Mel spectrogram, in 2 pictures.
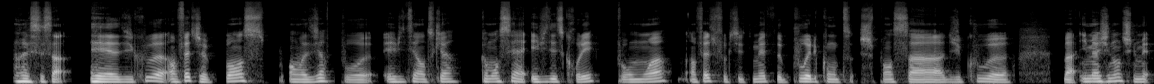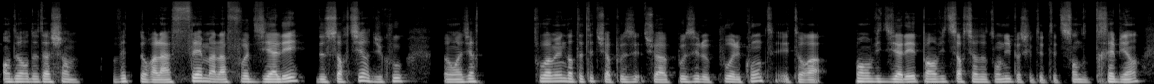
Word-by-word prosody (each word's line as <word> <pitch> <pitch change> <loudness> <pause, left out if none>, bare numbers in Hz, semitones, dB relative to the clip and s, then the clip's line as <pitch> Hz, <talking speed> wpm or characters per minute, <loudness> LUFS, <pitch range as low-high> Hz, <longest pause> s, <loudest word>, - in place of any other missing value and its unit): Ouais, 135 0 +7
c'est 125 +1 -1
ça 120 - +1 0.2
et 130 -3 +8
heu, - - +3
du 115 0 -2
coup, 170 +8 -4
heu, 145 -4 +3
en 125 - +2
fait 165 +7 +2
je 125 - +2 0.2
pense, 155 +2 +1 0.2
on 115 - 0
va 115 0 +2
dire 145 +6 +1
pour, 105 -1 -2
heu, 105 - -5
éviter, 120 +2 -2
en 120 - +1
tout 115 - -7
cas, 130 -2 -2 0.2
commencer 135 +2 0
à 125 - +2
éviter 120 +1 0
de - - 0
scroller. 125 +5 -1 0.2
Pour 115 - -3
moi 130 +7 +1 0.2
en - - -1
fait, 145 +5 +2
il - - -3
faut 145 - -7
que 115 - -12
tu 115 - -6
te 110 - -31
mettes 130 +1 -1
le 115 - 0
pour 125 +6 0
et - - +9
le - - -3
contre. 115 -2 -5
Je - - -3
pense 115 0 -3
à 110 -1 +3
du 110 +1 -6
coup, 135 +4 -3
heu, 110 -2 +2 0.5
bah, - - +2
imaginons 135 +2 +2
que 160 - -3
tu 145 - -4
le 120 - 0
mets 120 - -3
en 130 - +2
dehors 130 0 +2
de 125 - -1
ta 125 -1 +2
chambre, 115 -2 -2 0.3
en - - -10
fait 140 +3 -1
tu 125 - +1
auras 110 -1 +3
la 110 0 +5
flemme 145 +4 +2
à - - +4
la 115 0 +4
fois 130 +3 -1
d'y 120 +1 +1
aller, 150 +7 +4
de 120 - 0
sortir 125 +8 +1
du 120 -2 -4
coup, 145 +5 -2 0.4
on 115 - 0
va 115 - +3
dire, 135 +3 +1 0.6
toi 140 -1 +3
même 145 +1 +2
dans 130 - +3
ta 130 - -1
tête, 140 +3 -5
tu - - -6
vas - - +2
poser 120 +2 -4
tu - - -4
vas 110 -1 +2
poser 125 +3 -2
le 115 -3 -1
pour 115 +4 -1
et - - +4
le - - 0
contre 150 +7 -3
et - - -6
tu 110 - -4
auras 110 -1 0 0.3
pas 140 - +4
envie 130 -1 +2
d'y 125 0 +2
aller, 125 +3 +5
pas 125 0 +1
envie 125 +1 +1
de - - -8
sortir 125 -1 +1
de 115 - 0
ton 115 +2 -3
lit 130 - +1
parce 110 -3 -5
que - - -9
tu 100 - -6
es - - -9
peut-être 100 0 -10
sans 115 - -1
doute 110 -2 -5
très 130 - +1
bien 120 +4 +1
125 Hz, 300 wpm, -22 LUFS, 115-135 Hz, 0.6 s, et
